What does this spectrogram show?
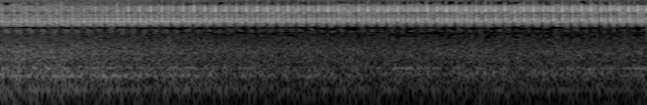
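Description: A dogday cicada gives a steady, high, shrill buzz that holds on without a break.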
